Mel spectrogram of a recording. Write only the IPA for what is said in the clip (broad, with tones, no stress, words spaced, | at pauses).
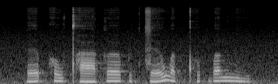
ɛː˨˥p̚ho˧wt̪ʰaː˨ kœː˧pɪ˨k̚t͡sɛː˨˥ wɐ˨k̚pʰʊ˧k̚ wɐ˥ŋn̪iː˧t̚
